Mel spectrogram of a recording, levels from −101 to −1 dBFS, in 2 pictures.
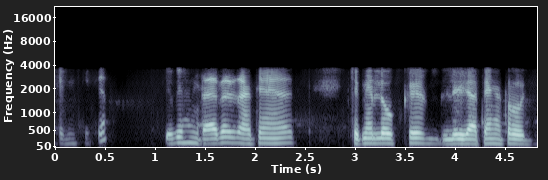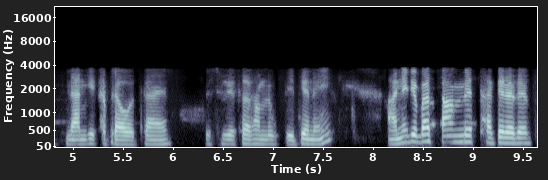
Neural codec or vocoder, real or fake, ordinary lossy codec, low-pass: codec, 16 kHz, 2 kbps, X-Codec, HuBERT features, trained on general audio; fake; none; 3.6 kHz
